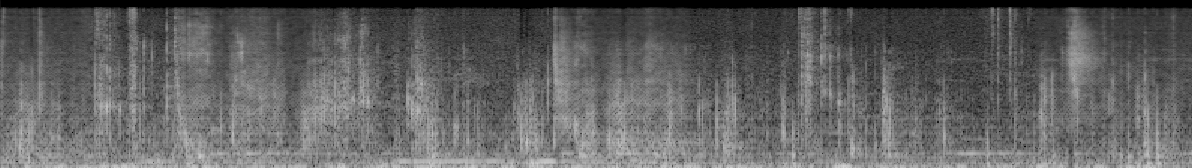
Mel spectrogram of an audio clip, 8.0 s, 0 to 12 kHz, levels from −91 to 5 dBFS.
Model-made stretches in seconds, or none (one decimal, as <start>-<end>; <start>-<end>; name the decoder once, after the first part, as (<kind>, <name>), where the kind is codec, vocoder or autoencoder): 0.0-0.6 (vocoder, Vocos); 1.2-2.1; 3.7-4.6; 6.9-8.0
